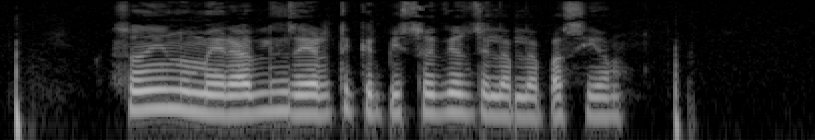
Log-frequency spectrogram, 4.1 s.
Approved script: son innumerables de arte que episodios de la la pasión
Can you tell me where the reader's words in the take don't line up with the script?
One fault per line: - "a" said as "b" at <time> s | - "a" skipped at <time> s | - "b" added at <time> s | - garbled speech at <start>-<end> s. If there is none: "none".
none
